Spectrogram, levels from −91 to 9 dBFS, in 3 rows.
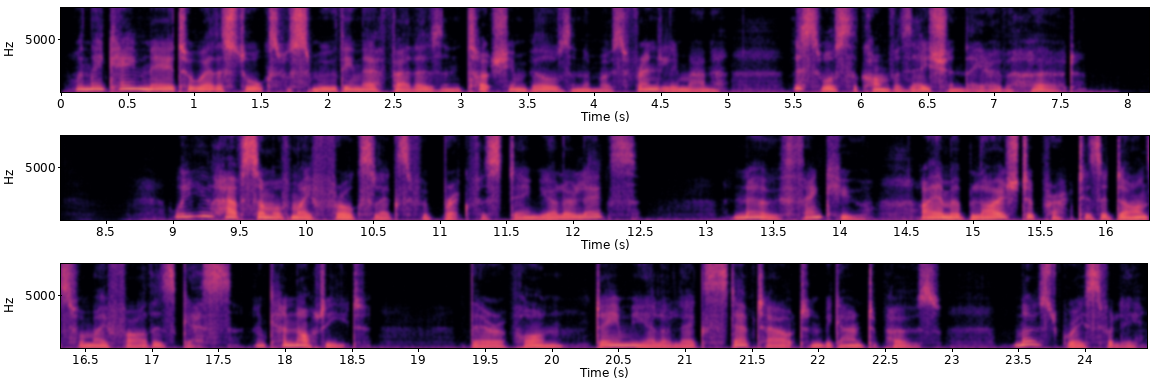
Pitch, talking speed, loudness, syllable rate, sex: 195 Hz, 160 wpm, -18 LUFS, 4.9 syllables/s, female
